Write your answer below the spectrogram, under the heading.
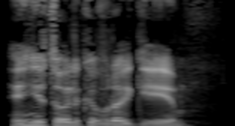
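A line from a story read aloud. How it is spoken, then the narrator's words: Sigh. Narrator (Russian): вздохнул Станислав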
